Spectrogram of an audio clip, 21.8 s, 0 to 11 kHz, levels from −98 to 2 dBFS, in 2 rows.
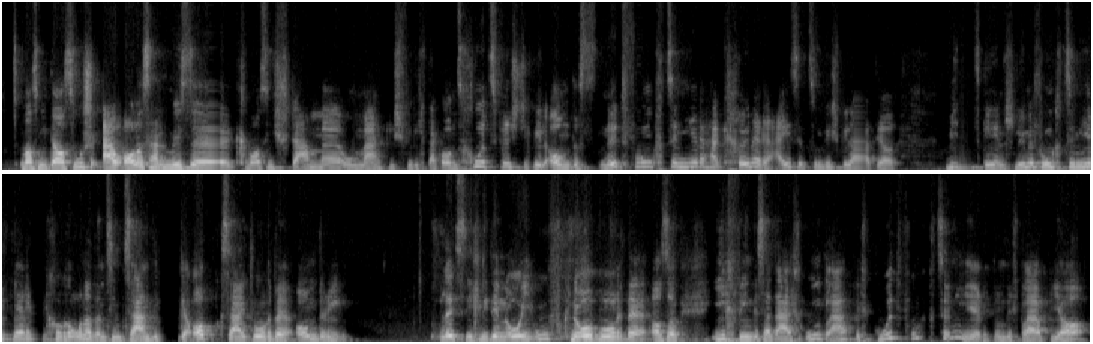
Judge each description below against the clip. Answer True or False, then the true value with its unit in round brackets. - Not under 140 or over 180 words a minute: True (160 wpm)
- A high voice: True (215 Hz)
